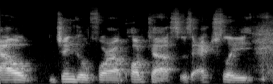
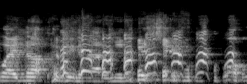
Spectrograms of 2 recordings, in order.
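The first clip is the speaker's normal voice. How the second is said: laughing; 13 semitones higher than usual. Real, not acted. Laughing at own plug.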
